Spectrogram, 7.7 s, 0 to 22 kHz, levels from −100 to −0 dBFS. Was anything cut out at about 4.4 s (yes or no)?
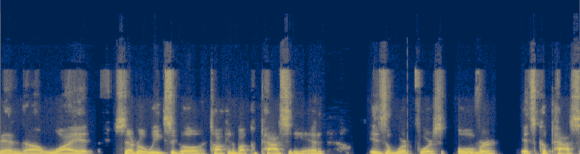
no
